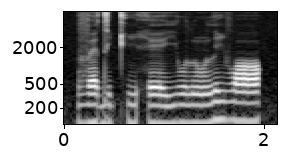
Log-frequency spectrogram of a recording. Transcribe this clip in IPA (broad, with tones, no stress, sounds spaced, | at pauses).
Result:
v ɛ˨ d i˨ kʰ i˨ h eː˨ j u˨ l ũ˨ l i˦ β ɔ˦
